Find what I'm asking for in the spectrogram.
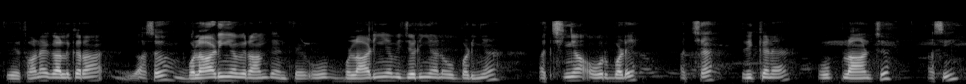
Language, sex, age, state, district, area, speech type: Dogri, male, 30-45, Jammu and Kashmir, Udhampur, rural, spontaneous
